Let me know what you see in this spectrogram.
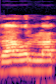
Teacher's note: दंत मूल से रा और ला का उच्चारण होता है।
